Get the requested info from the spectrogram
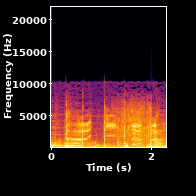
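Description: Cartoon soundtrack of a scuffle: short vocal grunts and cries with a few sharp hits, over background music.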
